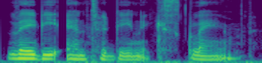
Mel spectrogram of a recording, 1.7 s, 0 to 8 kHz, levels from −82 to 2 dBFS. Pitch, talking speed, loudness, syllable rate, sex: 130 Hz, 105 wpm, -19 LUFS, 5.0 syllables/s, female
